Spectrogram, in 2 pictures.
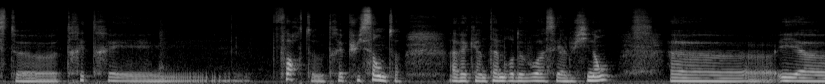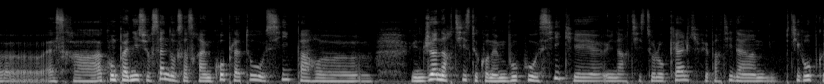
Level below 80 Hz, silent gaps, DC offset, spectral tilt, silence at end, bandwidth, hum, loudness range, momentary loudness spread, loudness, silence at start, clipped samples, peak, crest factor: -54 dBFS; none; under 0.1%; -6 dB/octave; 0 s; 16 kHz; none; 5 LU; 13 LU; -27 LUFS; 0 s; under 0.1%; -4 dBFS; 22 dB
